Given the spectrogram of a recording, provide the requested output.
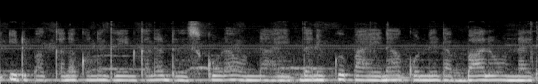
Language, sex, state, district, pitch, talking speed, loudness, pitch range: Telugu, female, Telangana, Mahabubabad, 195 Hz, 145 wpm, -15 LUFS, 195-200 Hz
